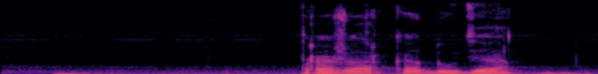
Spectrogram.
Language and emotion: Russian, neutral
